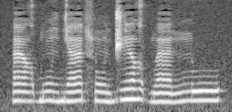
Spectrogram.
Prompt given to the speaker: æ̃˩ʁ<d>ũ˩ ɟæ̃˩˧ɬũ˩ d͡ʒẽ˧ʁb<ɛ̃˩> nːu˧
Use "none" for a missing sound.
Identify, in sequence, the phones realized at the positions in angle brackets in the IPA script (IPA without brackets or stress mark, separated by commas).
b, æ̃˩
